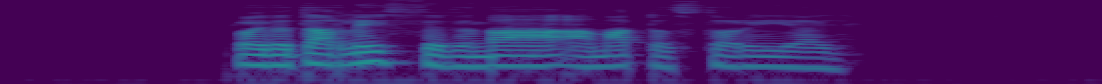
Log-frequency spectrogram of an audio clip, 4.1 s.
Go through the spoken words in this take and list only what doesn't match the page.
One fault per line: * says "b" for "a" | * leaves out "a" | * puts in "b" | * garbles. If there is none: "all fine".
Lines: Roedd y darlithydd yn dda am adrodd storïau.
all fine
